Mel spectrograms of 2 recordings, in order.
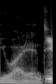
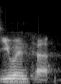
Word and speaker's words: Uinta: So to see that you are tied to that and Uinta, I don't know how to pronounce that brewery's name, the UINTA. – Uinta.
